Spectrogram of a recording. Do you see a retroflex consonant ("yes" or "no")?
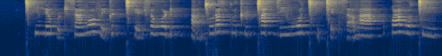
yes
